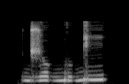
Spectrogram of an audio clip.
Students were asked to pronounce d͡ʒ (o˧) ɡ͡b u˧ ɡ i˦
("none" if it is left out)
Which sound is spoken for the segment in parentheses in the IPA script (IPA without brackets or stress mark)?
o˧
